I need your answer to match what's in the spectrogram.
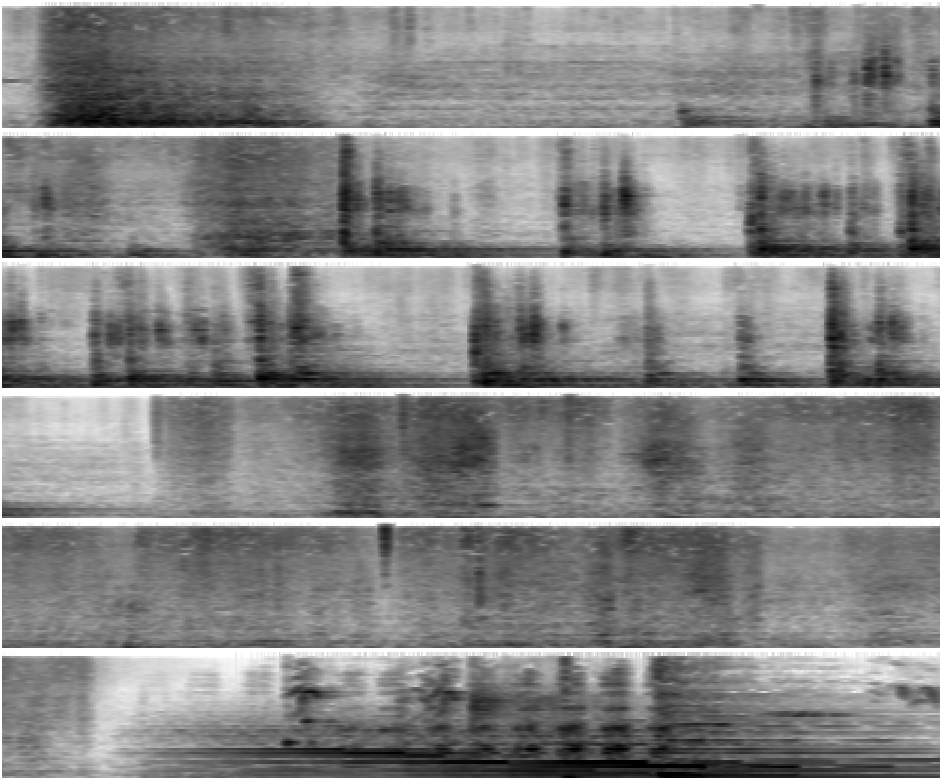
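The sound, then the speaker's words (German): An elephant named Tai works a feeder ball full of pellets and plucks hay from a hay rack: repeated loud rattling and clattering with dry rustling and scraping, ending in a harsher, tonal burst. “Und wie das tönt, wenn der Tai die Kugel mit den Pellets bearbeitet und das Heu rauszupft aus der Heuraufe, das hören wir jetzt.”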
